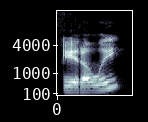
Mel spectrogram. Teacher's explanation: the syllable after the letter T is not stressed will pronounce the letter t as a fast de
